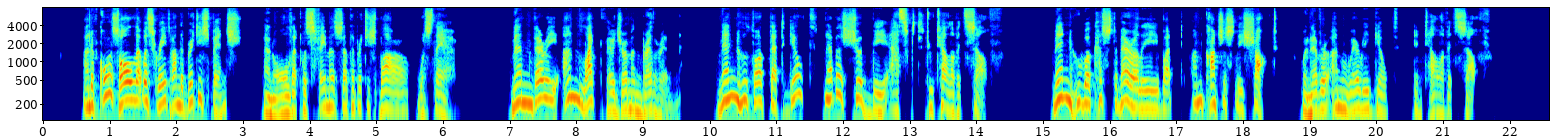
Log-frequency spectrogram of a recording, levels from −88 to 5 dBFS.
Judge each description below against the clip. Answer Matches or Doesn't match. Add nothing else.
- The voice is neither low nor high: Matches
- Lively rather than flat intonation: Matches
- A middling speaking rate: Matches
